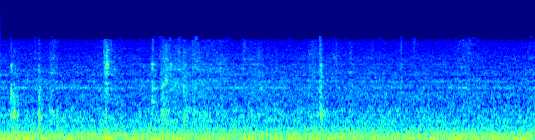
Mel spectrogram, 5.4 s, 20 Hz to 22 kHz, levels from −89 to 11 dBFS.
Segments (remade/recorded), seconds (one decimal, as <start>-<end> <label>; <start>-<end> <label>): 0.0-1.3 recorded; 1.3-4.5 remade; 4.5-5.4 recorded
